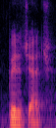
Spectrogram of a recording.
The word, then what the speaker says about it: Buttigieg: How do you pronounce his last name? Buttigieg.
